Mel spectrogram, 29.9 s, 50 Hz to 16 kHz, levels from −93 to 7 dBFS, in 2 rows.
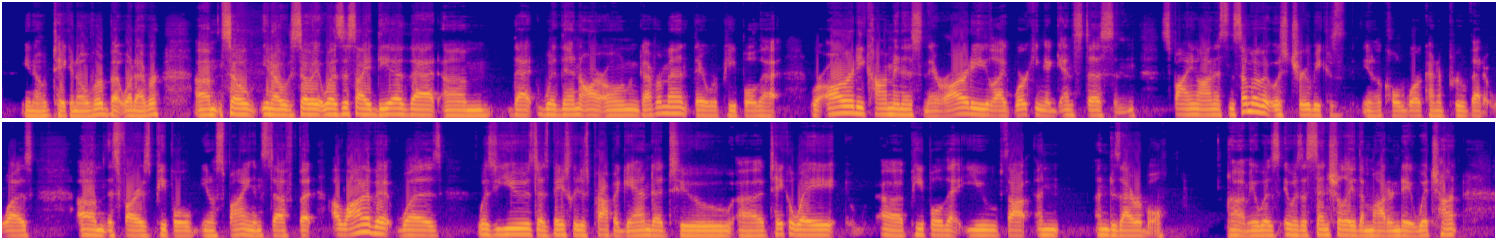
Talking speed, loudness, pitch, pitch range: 205 wpm, -18 LUFS, 120 Hz, 115-130 Hz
